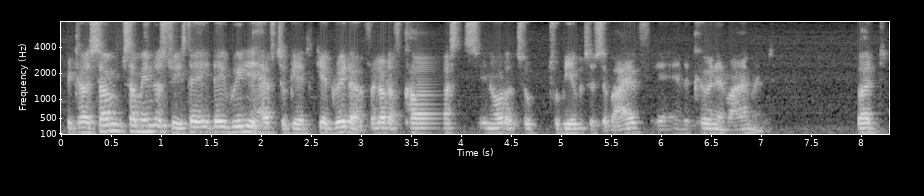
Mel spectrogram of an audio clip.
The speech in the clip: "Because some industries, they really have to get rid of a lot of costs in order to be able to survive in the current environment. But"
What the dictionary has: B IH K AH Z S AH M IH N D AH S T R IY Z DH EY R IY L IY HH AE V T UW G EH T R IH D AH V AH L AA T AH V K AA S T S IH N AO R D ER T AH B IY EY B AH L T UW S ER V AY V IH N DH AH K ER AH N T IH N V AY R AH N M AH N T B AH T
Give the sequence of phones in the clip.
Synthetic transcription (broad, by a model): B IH K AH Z S AH M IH N D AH S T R IY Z DH EY R IY L IY HH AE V T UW G EH T R IH D AH V AH L AA T AH V K AA S T S IH N AO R D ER T AH B IY EY B AH L T UW S ER V AY V IH N DH AH K ER AH N T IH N V AY AH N M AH N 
